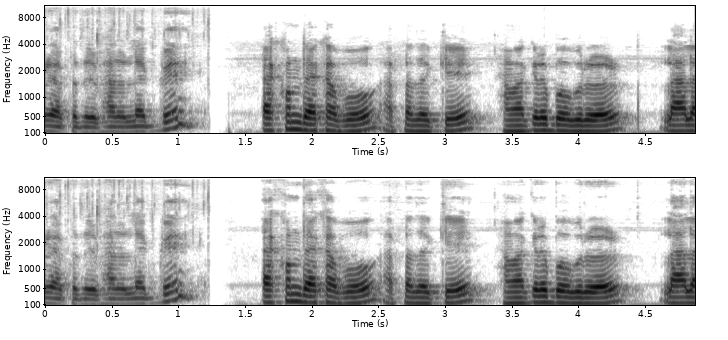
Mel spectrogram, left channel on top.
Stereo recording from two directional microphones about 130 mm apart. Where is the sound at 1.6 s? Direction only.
20° right (ahead or behind).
